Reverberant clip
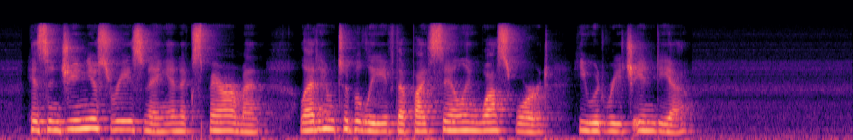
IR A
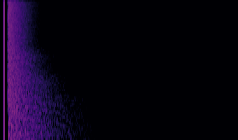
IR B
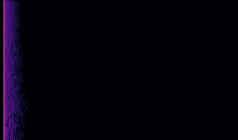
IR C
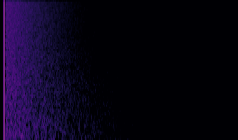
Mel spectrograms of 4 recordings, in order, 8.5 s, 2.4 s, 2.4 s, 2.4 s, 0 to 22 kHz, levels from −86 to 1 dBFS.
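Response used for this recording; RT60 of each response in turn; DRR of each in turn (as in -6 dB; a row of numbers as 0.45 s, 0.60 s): B; 1.4 s, 0.55 s, 2.9 s; -5.5 dB, 7.5 dB, 1.5 dB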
